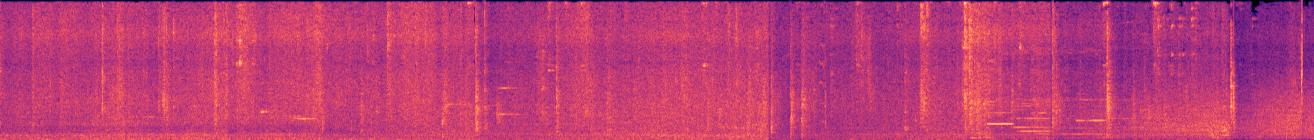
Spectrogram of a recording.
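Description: Local electric train running slowly into a station, heard from inside the car: a steady rumble of wheels and motors that drops off sharply about two-thirds of the way in. A few short beeping tones, each lower than the last, follow near the end as passengers step off.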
